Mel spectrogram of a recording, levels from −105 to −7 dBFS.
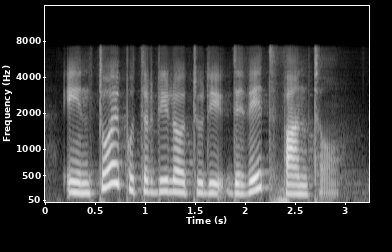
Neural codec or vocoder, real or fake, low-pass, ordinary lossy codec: codec, 16 kHz, 0.3 kbps, FocalCodec; fake; 7.2 kHz; none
